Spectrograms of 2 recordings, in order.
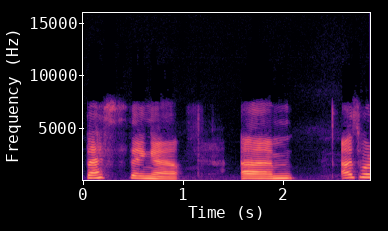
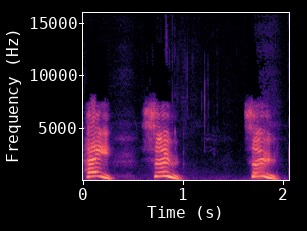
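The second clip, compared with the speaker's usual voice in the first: calling out; 10 semitones higher, much slower than usual. Retold or imitated. Tim Peake calls across room.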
